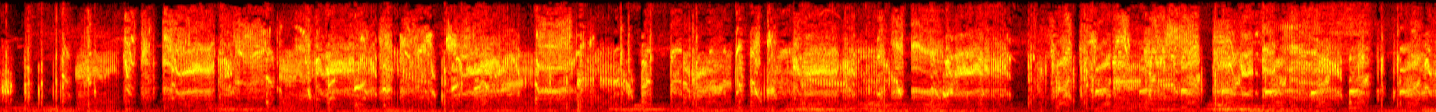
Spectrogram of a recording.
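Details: Swiftlet calls recorded as a lure to draw the birds in: steady, crowded high chattering and squeaky chirps with frequent clicks. Short dips in loudness interrupt it.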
